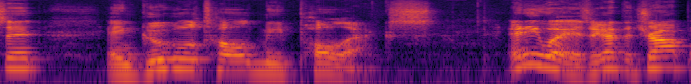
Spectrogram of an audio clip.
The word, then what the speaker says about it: Pollex: And yes, I did search on Google on how to pronounce it, and Google told me Pollex.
